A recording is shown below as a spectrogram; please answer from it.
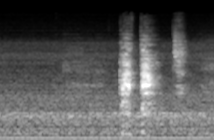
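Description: Three short breathy puffs over a low steady hum: two loud quick ones close together about a second in, then a fainter one near the end.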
